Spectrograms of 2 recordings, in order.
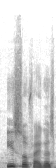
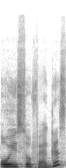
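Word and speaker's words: oesophagus: ओ से स्टार्ट होती है इसकी स्पेलिंग, बट ईसोफेगस बोलेंगे, ओइसोफेगस नहीं बोलेंगे।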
